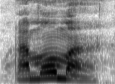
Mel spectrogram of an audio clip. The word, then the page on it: amoma: Ansus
